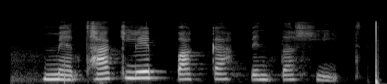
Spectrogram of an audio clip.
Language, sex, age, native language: Icelandic, female, 8, Icelandic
